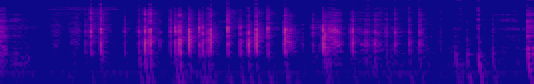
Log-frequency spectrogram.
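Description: Fingertips tap on top of a small, hollow kraft cardboard cutlery box resting on bedding, and long nails scratch along its side panel. The result is a dense run of quick, dry, papery taps and scratchy rasps with very short decay and a midrange body, over a faint steady low hum.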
